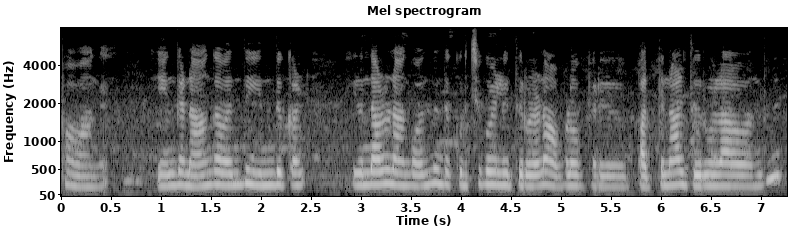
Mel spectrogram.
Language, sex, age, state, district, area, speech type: Tamil, female, 18-30, Tamil Nadu, Thoothukudi, urban, spontaneous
